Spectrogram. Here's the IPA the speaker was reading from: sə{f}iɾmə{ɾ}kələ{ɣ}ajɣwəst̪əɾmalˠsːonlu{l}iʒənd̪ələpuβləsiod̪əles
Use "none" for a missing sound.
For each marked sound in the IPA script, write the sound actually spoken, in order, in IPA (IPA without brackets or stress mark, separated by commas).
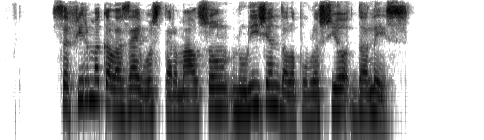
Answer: f, none, z, ɾ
